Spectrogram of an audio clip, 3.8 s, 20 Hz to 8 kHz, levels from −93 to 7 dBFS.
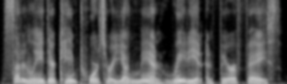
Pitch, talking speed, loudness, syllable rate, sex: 185 Hz, 205 wpm, -16 LUFS, 4.9 syllables/s, female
